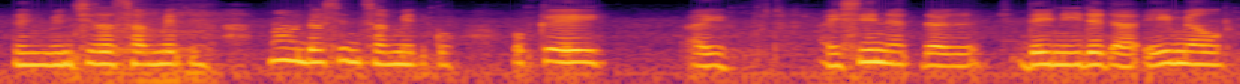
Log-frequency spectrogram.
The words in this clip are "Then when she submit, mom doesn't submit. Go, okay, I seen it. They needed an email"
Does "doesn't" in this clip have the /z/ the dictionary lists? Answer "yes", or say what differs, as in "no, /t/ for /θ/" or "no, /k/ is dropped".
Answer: no, /s/ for /z/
